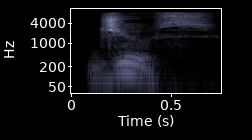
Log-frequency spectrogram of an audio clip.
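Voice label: "juice", American English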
